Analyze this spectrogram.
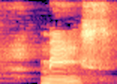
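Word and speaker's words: mace: নাট মেঘ আর জৈত্রীটা মেইস জৈত্রের ইংরেজি মেইস আবার এখানে তোমরা অনেকে মেস বলবে কারণ এম এ সি ই মেইস উচ্চারণ কিন্তু সঠিক উচ্চারণে একটা হসই থাকবে মেইস মেইস আরেকবার বলে দে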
